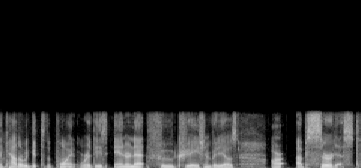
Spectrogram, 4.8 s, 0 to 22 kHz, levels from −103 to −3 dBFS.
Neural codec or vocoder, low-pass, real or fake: vocoder, 44.1 kHz, 128 mel bands every 256 samples, BigVGAN v2; 7.2 kHz; fake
